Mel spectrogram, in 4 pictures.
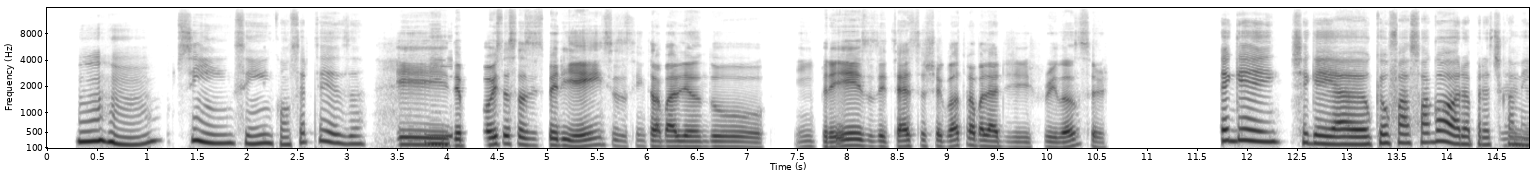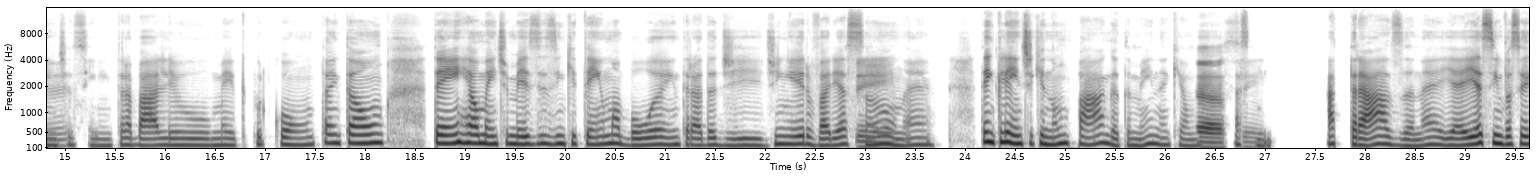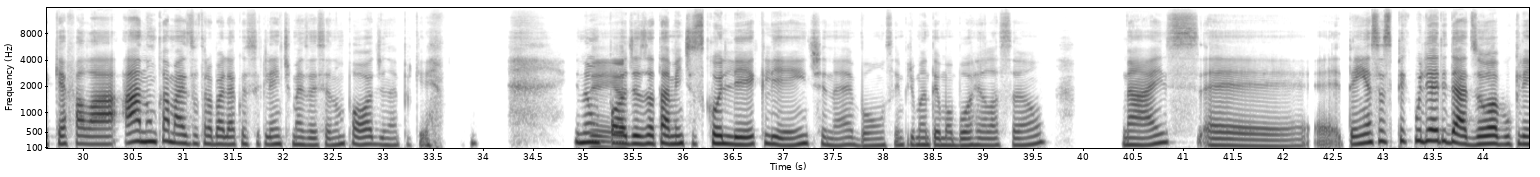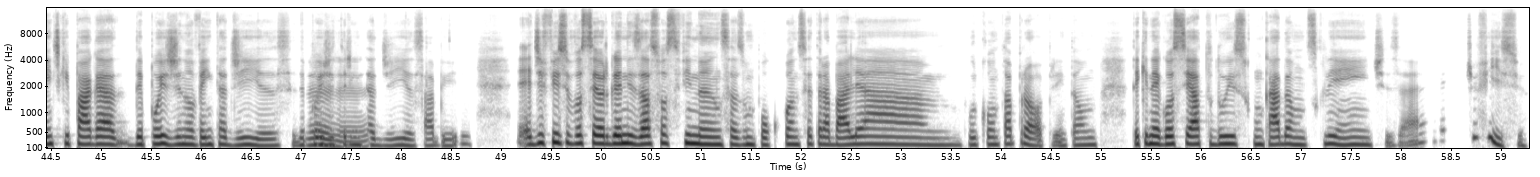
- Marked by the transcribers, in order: other background noise; chuckle
- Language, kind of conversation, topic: Portuguese, podcast, Como você se convence a sair da zona de conforto?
